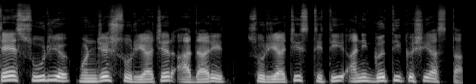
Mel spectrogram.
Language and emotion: Goan Konkani, neutral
